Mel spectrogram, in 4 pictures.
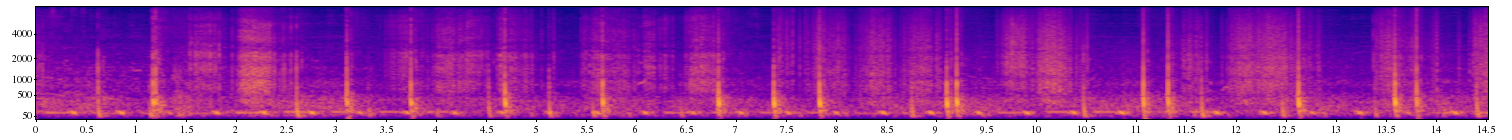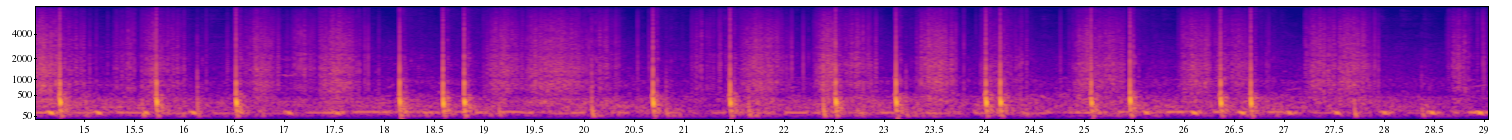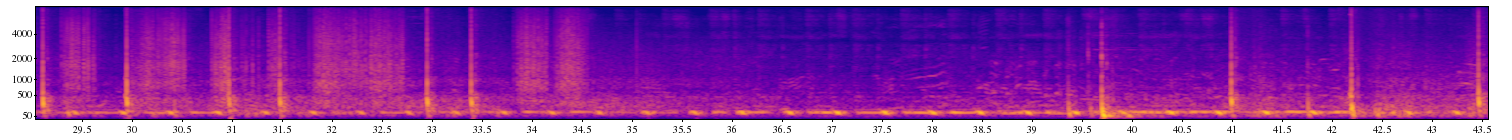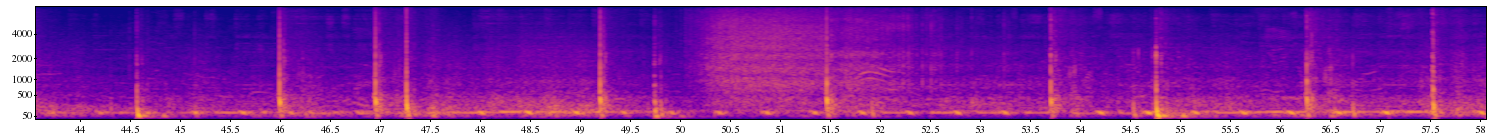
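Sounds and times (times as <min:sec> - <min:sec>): crackling fireworks: 0:00.0 - 0:58.0.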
